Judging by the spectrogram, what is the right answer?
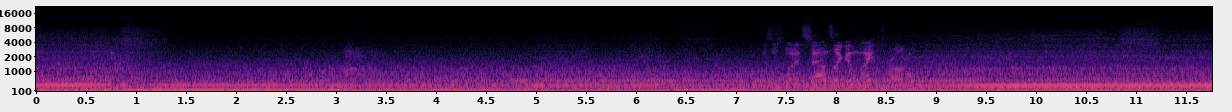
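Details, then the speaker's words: Suzuki Cara (Autozam AZ-1) on a dyno with Cappuccino N1 Monster Sport ECU, holding 1.1 bar boost, straight downpipe that fell off the day before: raspy puffing hiss over the drone; suspected boost or exhaust leak, cause unconfirmed. "sounds like a boost leak or an exhaust leak it sounds really weird yeah that doesn't sound right"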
